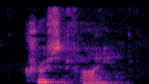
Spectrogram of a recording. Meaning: 1. To execute (a person) by nailing to a cross 2. To punish or otherwise express extreme anger at, especially as a scapegoat or target of outrage 3. To thoroughly beat at a sport or game
- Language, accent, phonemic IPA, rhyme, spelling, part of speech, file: English, Southern England, /ˈkɹuːsɪfaɪ/, -aɪ, crucify, verb, LL-Q1860 (eng)-crucify.wav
